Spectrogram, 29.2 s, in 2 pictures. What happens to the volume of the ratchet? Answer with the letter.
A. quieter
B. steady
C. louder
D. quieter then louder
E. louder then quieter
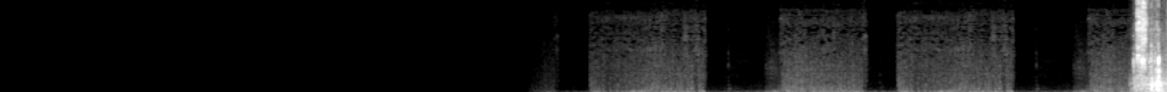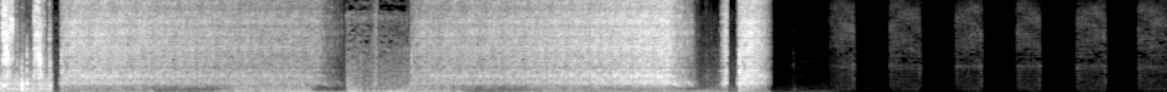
D.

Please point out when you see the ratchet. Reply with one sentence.
You can hear the ratchet from 14.2 to 24.2 s.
